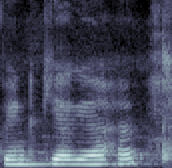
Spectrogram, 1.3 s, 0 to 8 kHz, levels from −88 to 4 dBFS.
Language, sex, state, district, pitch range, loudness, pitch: Hindi, female, Bihar, Vaishali, 210-225 Hz, -14 LUFS, 210 Hz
